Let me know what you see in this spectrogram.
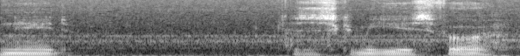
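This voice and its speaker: A man whispering quietly. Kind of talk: casual how-to tutorial talk to camera. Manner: almost whispering, quiet.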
